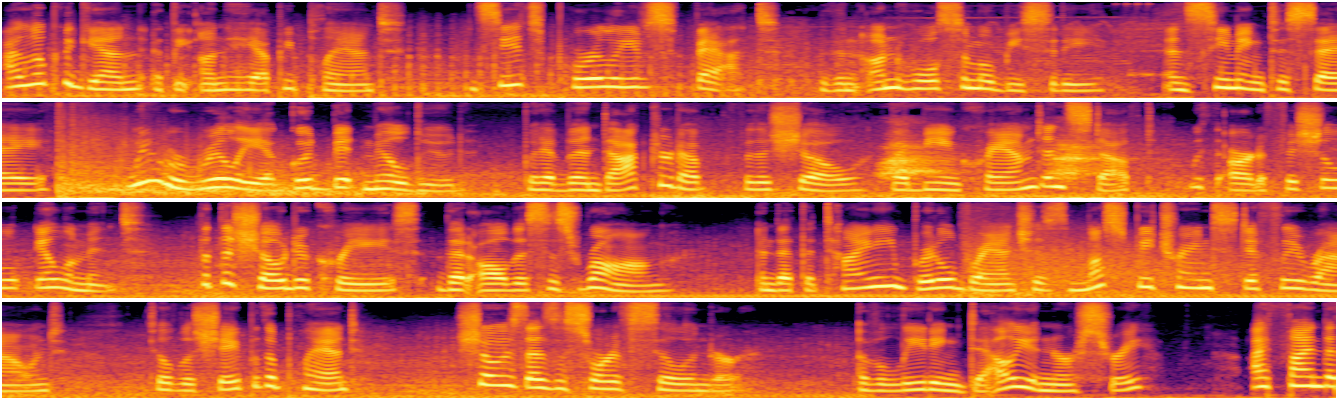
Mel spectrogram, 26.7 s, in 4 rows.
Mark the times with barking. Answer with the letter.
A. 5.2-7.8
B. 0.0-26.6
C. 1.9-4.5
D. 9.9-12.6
D.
